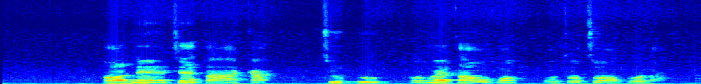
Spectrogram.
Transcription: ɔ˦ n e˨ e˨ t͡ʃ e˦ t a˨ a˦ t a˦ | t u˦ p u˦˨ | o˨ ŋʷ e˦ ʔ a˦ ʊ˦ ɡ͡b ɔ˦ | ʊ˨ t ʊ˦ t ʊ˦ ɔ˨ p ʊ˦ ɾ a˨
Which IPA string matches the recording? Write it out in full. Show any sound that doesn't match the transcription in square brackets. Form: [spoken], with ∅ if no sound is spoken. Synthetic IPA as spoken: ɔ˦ n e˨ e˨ t͡ʃ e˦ t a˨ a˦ [k] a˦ | t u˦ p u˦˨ | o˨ ŋʷ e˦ [t] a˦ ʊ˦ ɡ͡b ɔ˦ | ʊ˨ t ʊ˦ t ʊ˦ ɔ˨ [b] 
